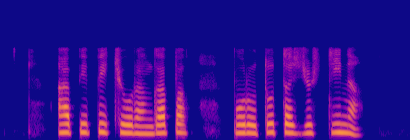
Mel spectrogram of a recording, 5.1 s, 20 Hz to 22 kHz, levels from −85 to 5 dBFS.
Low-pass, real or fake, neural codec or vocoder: 5.4 kHz; fake; codec, 24 kHz, 1.2 kbps, DualCodec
